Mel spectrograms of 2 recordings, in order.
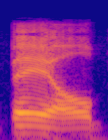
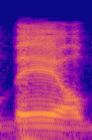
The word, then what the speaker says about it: Baal: or we call it Baal, B-A-A-L, Baal, but it's actually pronounced in the Hebrew as Baal.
